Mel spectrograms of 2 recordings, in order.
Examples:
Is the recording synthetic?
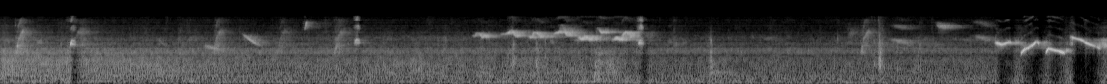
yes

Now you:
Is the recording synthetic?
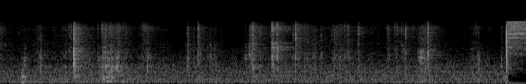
no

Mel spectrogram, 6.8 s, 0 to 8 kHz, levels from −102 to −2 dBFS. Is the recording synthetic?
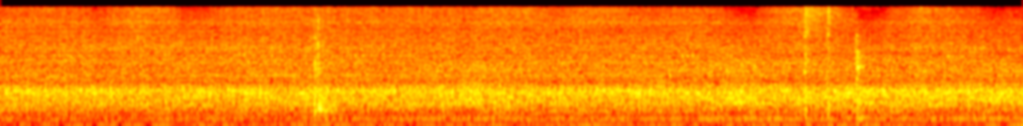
yes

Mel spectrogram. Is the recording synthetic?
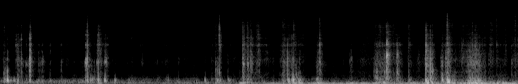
yes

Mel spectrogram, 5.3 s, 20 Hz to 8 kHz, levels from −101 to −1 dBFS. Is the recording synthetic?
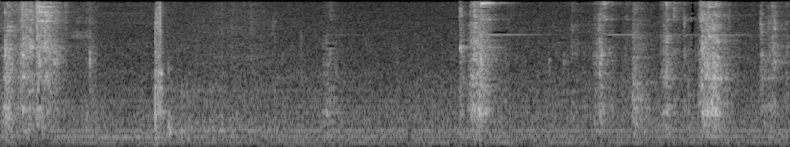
no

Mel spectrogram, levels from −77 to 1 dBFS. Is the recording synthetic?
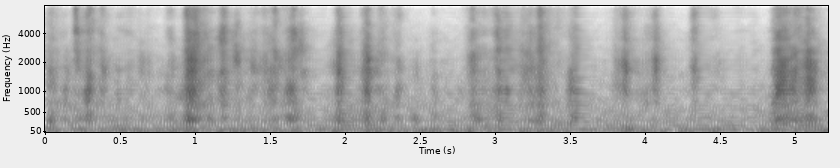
yes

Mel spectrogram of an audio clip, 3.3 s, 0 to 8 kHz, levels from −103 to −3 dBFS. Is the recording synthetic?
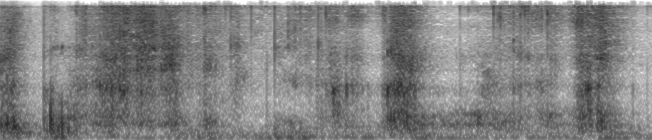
yes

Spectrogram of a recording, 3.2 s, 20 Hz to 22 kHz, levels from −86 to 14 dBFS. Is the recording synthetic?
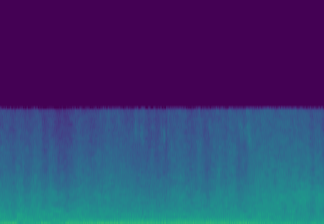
yes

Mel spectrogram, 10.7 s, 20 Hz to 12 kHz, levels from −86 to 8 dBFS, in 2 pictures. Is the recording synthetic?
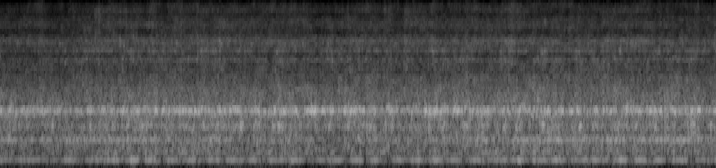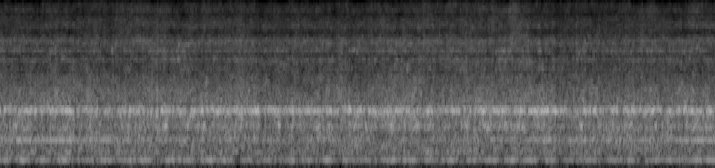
yes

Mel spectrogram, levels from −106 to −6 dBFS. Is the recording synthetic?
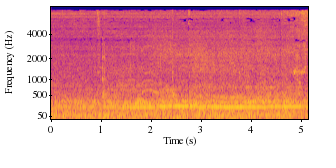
no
